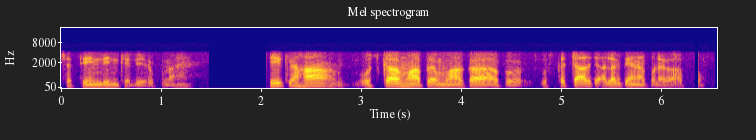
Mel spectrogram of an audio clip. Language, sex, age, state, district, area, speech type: Urdu, male, 18-30, Uttar Pradesh, Saharanpur, urban, conversation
